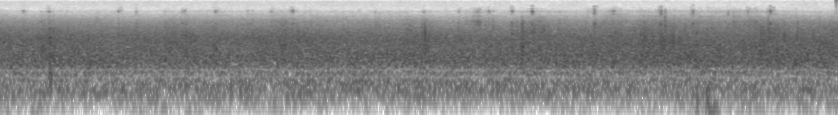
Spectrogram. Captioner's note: water rushing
